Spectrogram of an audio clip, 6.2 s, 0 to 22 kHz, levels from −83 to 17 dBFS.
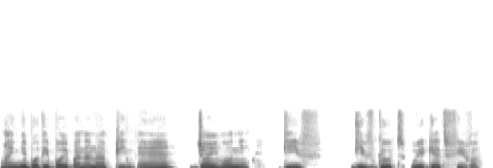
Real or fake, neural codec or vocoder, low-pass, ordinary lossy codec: fake; codec, 16 kHz, 6 kbps, DAC; none; none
